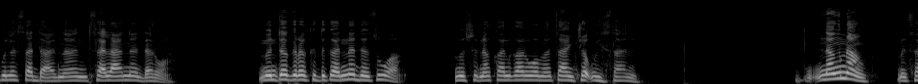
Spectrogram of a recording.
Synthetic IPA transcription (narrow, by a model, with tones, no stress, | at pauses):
ɡu˦la˦sa˦da˨na˦sa˦la˦na˦da˦ɾwa̰˨ | mi˨nda˨ɡɾa˨ki˨dɡa˨na˦da˨zu˦wa̰˨ | mi˨su˨na˨ka˦lka˦lwa˦ma˨t͡sa˦n˨t͡ʃa˦wi˨sa˦li˨ | na˦ŋna˦˨ŋ | mi˨sa˦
